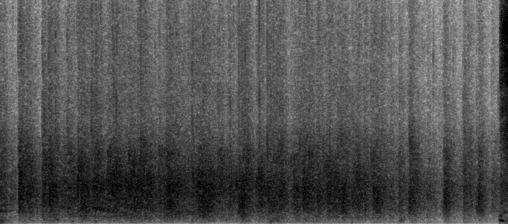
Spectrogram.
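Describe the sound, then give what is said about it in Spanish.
An audience breaks into sustained applause, a dense, steady wash of many hands clapping at even loudness for several seconds, with no one speaking over it. “Si le va a dar el aplauso.”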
